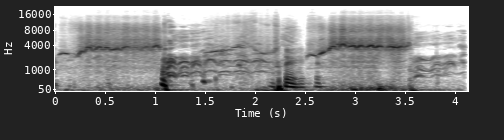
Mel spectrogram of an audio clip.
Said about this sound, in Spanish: y si quiere chiflar acá fuerte, con los tres dedos, Se mete el puño. Se mete, el puño para, llamar, para llamar un taxi. Así, güey. Oye, taxi.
